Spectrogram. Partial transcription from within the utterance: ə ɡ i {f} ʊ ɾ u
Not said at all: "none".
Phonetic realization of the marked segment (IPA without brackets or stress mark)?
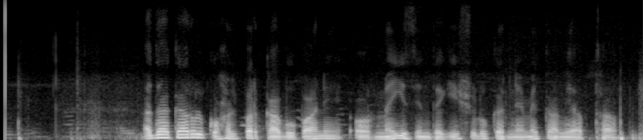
ʃ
